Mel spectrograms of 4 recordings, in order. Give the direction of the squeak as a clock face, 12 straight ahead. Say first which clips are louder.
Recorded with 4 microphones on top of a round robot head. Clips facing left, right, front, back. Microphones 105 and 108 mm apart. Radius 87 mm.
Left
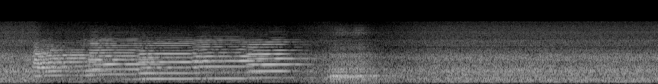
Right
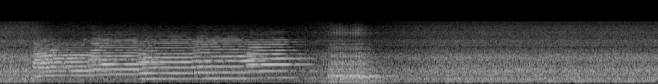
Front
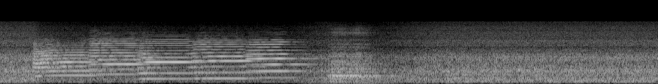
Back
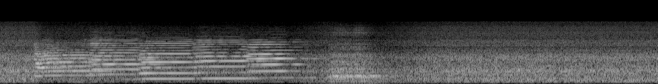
Right 1 dB, front 2 dB; 2 o'clock.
